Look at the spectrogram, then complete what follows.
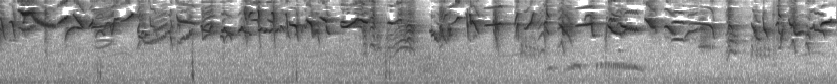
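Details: Oriental magpie-robin (kacer) pouring out a provocative fighting song, the 'ngobra' style that sets other males displaying; continuous rapid chain of shrill zigzag whistles and chatter, loud and unbroken for the whole stretch.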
